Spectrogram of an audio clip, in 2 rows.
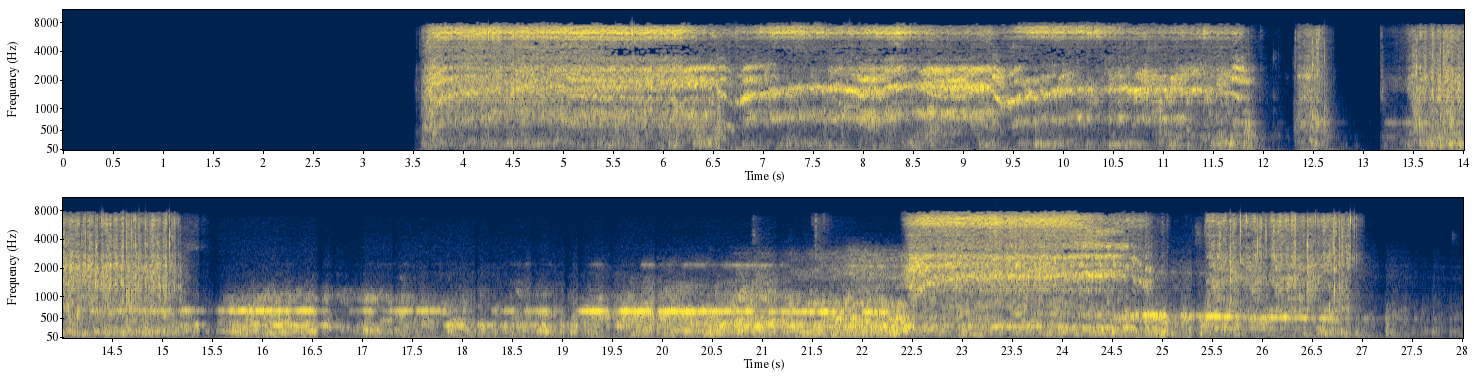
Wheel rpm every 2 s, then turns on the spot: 0, 30, 200, 200, 210, 170, 30, 20, 0, 0, 0, 140, 100, 20.
12-16 24-28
